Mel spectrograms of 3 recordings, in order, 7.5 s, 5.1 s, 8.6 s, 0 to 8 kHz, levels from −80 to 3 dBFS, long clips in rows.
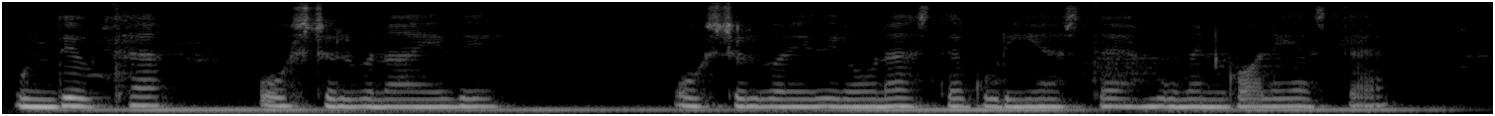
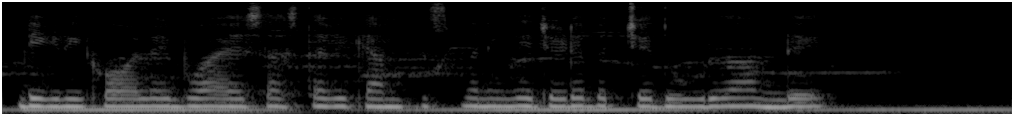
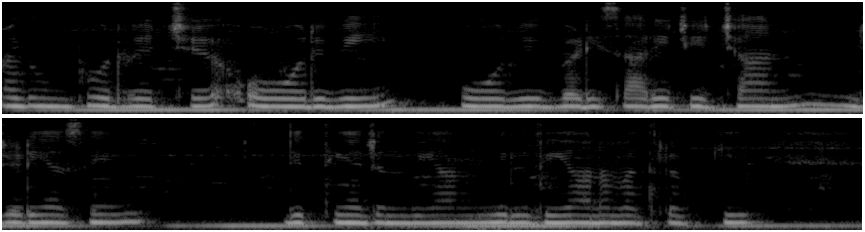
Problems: constant background noise, low volume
